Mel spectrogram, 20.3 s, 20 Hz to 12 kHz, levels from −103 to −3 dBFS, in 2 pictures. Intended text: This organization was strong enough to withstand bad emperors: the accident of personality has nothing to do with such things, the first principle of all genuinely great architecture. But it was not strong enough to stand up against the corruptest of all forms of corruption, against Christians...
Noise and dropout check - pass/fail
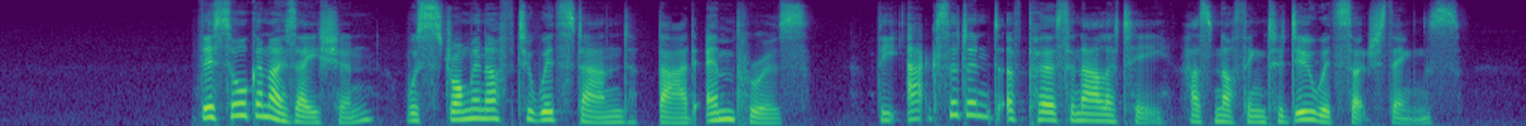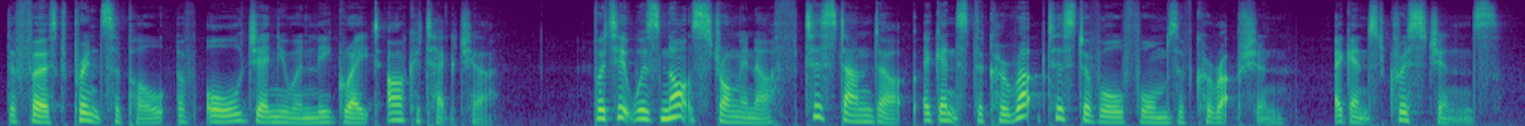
pass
